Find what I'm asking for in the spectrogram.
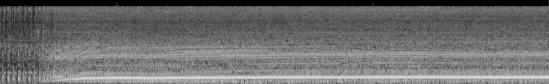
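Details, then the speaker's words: YS FZ 63S supercharged glow engine after rebuild with new throttle barrel seal, APC 12x8 prop, OS F glow plug, Omega 15% fuel (10,000 rpm high, 2,220 low): picks up cleanly from low to steady high scream, no stumble; healthy throttle response. "there you go you see the thrall response on these things is amazing they don't falter at any rpm"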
